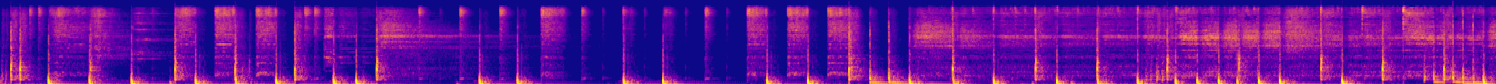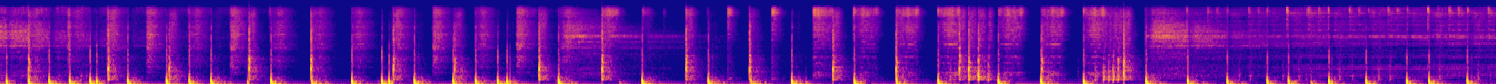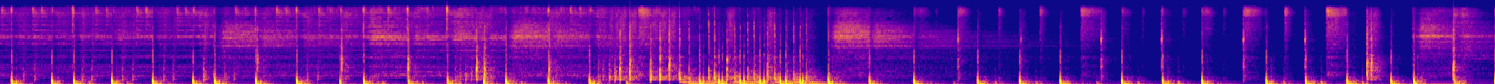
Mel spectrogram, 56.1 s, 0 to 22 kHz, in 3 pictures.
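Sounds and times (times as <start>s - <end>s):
low drum booming: 0.0s - 5.0s, 33.0s - 49.0s
cymbals washing: 0.0s - 7.3s, 29.5s - 45.9s
drum kit played busily: 0.0s - 56.0s.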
